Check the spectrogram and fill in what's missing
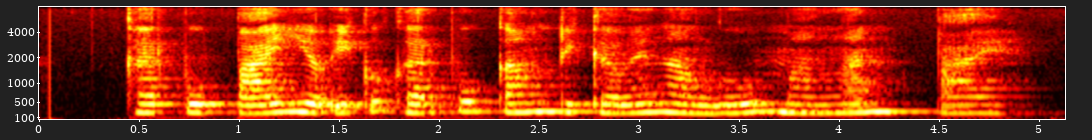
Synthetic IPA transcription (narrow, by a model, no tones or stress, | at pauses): ɡ̥a̤rpupajɔʔikuɡ̥a̤rpukaŋd̪̥i̤ɡ̥a̤weŋaŋɡomaŋanpaɛ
